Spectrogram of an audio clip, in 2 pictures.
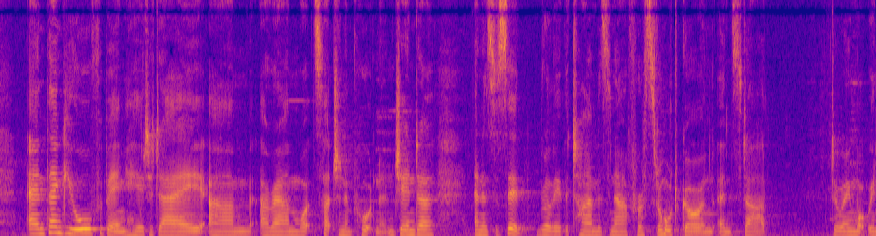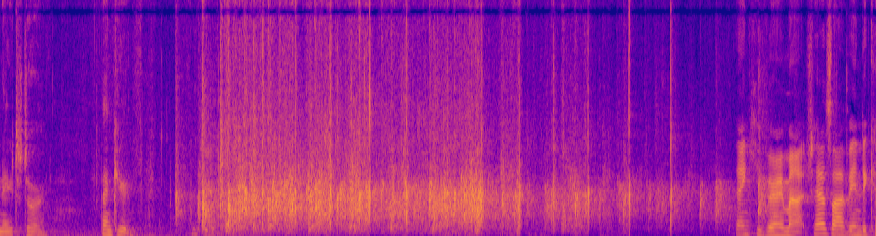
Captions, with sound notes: >> And thank you all for being here today around what is such an important agenda and as I said really the time is now for us to all go and start doing what we need to do. Thank you. [ Applause ] >> Thank you very much.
